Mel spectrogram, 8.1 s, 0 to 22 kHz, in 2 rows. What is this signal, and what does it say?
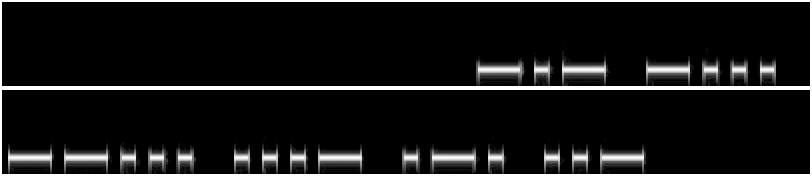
Morse code, heard as a keyed tone, about 17 wpm, 700 Hz. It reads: KB7VRU
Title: USA Call Signs - 6 Characters - Repeated 2x - 17wpm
